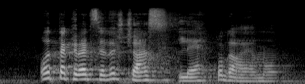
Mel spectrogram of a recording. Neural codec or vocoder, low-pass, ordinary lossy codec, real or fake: codec, 44.1 kHz, 3.4 kbps, Pupu-Codec; 14.4 kHz; none; fake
